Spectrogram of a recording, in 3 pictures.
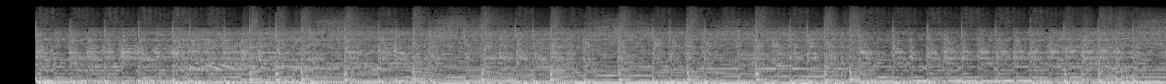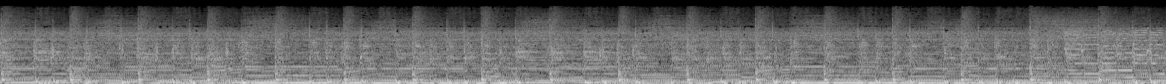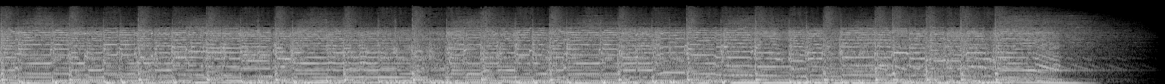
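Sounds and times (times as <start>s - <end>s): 
pop punk ringtone: 0.4s - 34.2s.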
